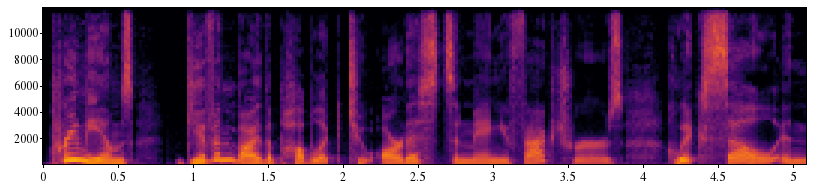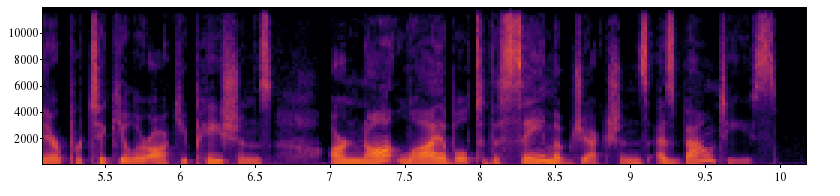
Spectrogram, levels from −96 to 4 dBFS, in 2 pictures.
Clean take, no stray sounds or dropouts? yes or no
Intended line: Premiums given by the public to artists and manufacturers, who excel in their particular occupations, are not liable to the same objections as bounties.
yes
